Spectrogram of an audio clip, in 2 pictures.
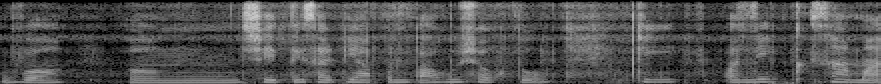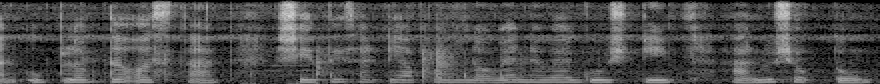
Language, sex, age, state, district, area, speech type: Marathi, female, 18-30, Maharashtra, Yavatmal, rural, spontaneous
